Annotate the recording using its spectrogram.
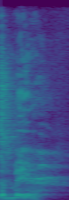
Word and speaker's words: Amare: It's Amir. – Amir? – Yeah. A-M-A-R-E. Amir. – A-M-A-R-E.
